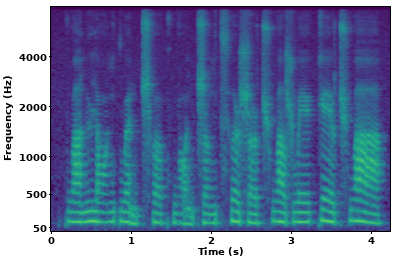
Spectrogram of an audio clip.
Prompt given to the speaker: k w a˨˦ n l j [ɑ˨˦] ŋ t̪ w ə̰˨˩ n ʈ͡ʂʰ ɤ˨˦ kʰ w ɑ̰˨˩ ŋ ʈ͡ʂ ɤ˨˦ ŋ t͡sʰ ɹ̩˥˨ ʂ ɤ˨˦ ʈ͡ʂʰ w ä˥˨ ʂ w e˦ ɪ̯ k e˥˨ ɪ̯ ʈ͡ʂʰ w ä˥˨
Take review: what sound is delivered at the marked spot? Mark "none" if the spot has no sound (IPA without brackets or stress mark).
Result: ɑ˨˦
